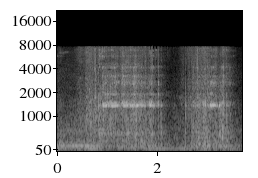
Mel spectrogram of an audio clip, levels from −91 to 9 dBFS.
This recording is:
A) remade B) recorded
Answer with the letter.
B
